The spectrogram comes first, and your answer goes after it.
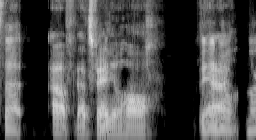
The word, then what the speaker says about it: Faneuil: Brown Derby Deli is still there I don't know how to pronounce that. Oh, that's Faneuil Hall. Faneuil.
